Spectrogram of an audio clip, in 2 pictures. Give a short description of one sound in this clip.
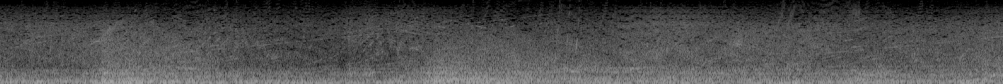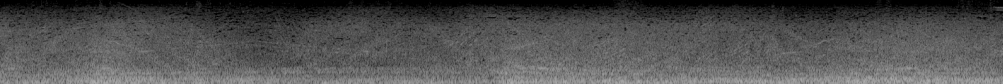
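Game music with whooshing effects plays throughout.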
